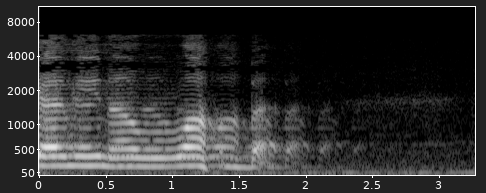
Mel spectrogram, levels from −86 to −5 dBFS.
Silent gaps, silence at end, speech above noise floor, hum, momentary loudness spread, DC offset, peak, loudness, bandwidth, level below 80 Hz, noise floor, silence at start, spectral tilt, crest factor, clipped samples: none; 1.35 s; 30 dB; none; 14 LU; under 0.1%; -8 dBFS; -26 LUFS; 6.6 kHz; -56 dBFS; -55 dBFS; 0 s; -8 dB/octave; 20 dB; under 0.1%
